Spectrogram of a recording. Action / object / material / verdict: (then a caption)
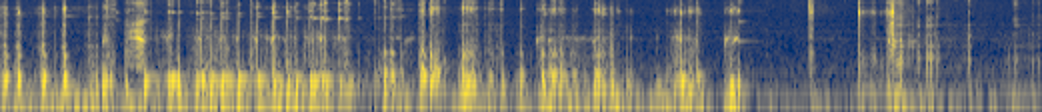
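scrape / metal mesh microphone grille scraped with metal tweezers and a pick / metal mesh / none. A metal mesh microphone grille, set inside a jeweled earring frame, is scraped and poked with metal tweezers and a pick. Dense, rapid clicks and scratches overlap with a low, boomy rumble through the mesh, thinning into sparser, isolated ticks toward the end.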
